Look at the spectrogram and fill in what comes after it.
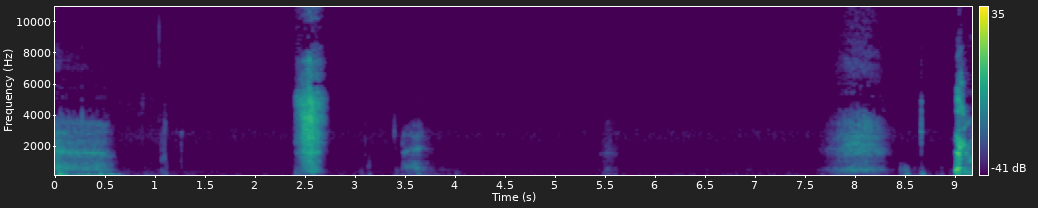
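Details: Sneezing fit: a run of sharp, hissing sneezes with quiet gaps and sniffs between them.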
